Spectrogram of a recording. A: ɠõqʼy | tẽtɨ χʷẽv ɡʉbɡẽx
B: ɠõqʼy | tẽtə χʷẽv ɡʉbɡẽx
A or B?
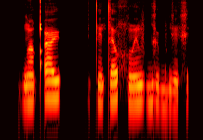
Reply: B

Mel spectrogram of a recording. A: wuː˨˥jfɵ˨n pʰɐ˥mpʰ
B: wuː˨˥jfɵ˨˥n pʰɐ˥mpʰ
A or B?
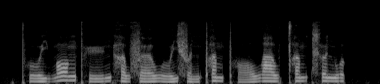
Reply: B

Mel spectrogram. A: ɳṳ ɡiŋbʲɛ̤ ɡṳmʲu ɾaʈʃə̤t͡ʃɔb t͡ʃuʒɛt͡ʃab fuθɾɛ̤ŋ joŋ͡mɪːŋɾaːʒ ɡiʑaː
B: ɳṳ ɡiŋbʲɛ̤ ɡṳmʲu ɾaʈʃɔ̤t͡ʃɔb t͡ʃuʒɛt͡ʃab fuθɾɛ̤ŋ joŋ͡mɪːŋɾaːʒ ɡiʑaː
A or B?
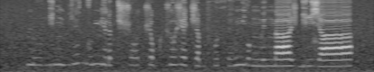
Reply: B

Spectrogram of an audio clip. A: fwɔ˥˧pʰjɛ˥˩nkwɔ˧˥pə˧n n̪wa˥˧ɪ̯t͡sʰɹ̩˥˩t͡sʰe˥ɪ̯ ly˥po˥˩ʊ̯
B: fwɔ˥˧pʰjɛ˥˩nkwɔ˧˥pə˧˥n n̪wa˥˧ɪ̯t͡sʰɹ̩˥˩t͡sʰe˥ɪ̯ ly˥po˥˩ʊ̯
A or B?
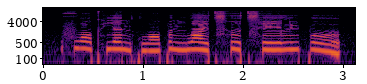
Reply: A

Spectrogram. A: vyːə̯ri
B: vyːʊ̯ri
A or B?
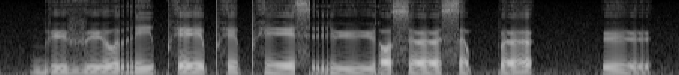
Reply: B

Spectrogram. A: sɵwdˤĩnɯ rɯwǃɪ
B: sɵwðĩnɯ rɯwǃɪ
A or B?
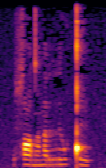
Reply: A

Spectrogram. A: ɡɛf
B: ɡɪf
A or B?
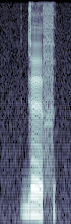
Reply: A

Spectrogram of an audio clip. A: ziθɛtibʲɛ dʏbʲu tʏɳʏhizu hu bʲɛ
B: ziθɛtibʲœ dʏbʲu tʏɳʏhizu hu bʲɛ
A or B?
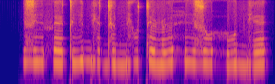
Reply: B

